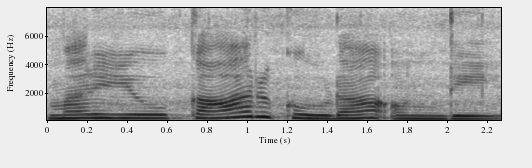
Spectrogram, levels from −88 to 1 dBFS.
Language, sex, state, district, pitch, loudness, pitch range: Telugu, female, Telangana, Nalgonda, 240 Hz, -13 LUFS, 220-255 Hz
